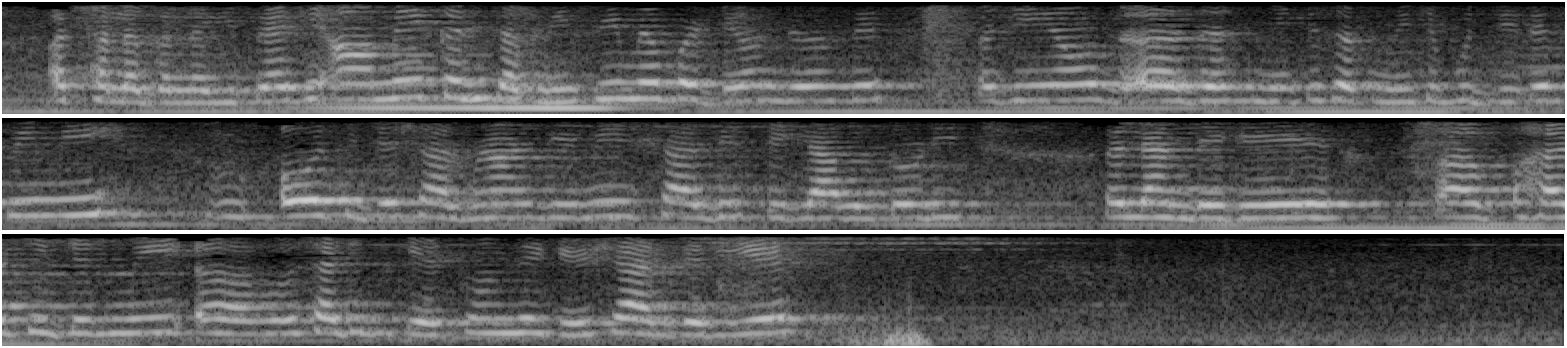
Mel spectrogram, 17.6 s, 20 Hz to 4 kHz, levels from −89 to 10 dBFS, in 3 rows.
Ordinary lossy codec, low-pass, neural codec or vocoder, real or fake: MP3, 24 kbps; 3.6 kHz; none; real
